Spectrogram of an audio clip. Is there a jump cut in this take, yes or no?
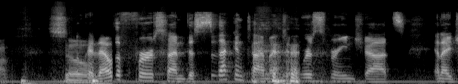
yes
